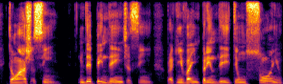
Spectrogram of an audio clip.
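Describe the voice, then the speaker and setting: Recorded very cleanly against a silent background, with a dry, close sound and no echo, a man with a slight Minas Gerais accent speaks at a moderate pace in a dark, mellow tone. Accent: slight Mineiro. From Minas Gerais, Brazil. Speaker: franchise company director. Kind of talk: podcast discussion.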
